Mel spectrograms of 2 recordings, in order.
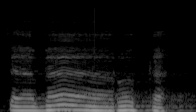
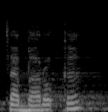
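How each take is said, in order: First: The vowel after the b is long. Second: The vowel after the b is short. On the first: The speaker calls it right. "you have to read the alif" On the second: The speaker calls it wrong. "you don't say tabaraka"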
